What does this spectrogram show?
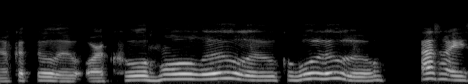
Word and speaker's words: Cthulhu: Lovecraft transcribed the pronunciation of Cthulhu or Kuhululu. That's why he said it like that. Kuhululu. Oh, it's funny. And said the first syllable pronounced gutturally and very thickly.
